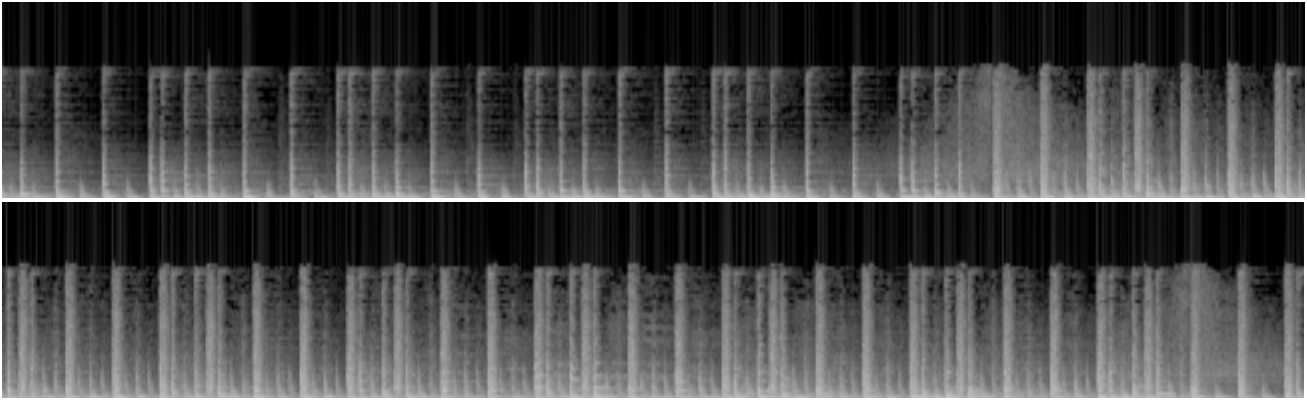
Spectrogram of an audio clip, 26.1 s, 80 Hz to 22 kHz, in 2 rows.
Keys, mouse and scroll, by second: 8.7 click, 9.4 click, 12.8 Return, 13.1 Down, 15.0 scroll up 1, 15.5 click, 16.1 scroll up 1, 16.6 click, 20.3 click.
